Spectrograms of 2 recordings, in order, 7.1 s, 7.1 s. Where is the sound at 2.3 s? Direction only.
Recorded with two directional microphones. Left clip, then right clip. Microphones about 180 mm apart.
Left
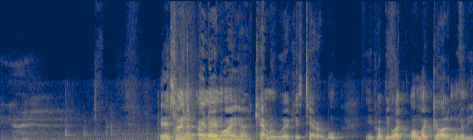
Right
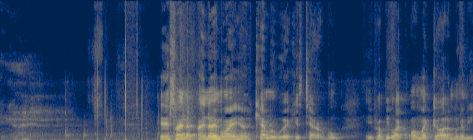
35° right (ahead or behind).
